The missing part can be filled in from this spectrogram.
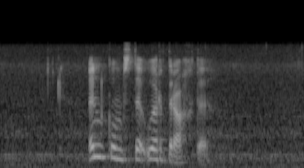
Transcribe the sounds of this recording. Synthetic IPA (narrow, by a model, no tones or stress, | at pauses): ʔənkɔmstəʔuərdrɐχtə̰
